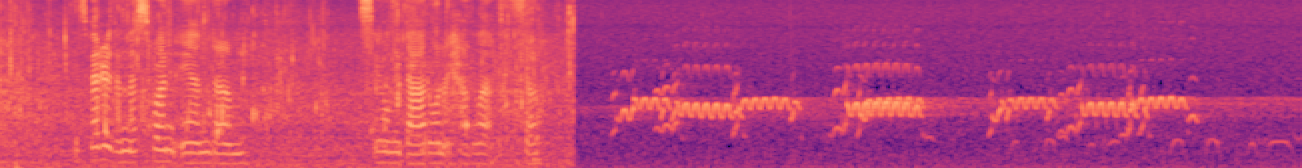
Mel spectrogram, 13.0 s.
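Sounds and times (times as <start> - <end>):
loons tremolo calling: 6.2 - 13.0.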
